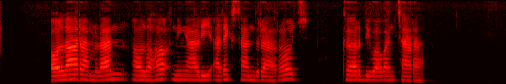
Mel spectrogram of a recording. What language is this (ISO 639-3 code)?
sun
